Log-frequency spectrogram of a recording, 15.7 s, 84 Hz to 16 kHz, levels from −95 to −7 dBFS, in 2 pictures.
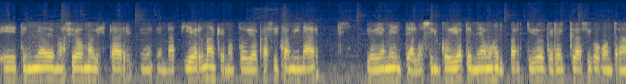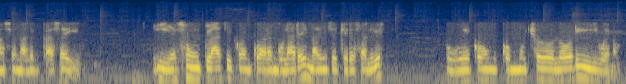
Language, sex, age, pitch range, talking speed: Spanish, male, 30-49, 110-125 Hz, 190 wpm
